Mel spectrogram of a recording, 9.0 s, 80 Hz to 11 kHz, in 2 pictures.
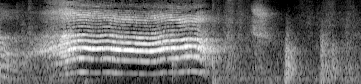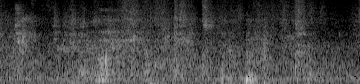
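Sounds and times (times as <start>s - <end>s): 
baby wailing and fussing: 0.0s - 2.8s.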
